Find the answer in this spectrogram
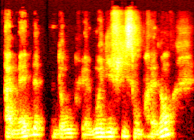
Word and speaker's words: Ahmed: Il répond qu'il s'appelle Ahmed et il prononce le E expiré, comme on le prononce dans sa langue d'origine. Et la professeure lui répond, en France, on ne prononce pas les H, tu t'appelles Ahmed.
